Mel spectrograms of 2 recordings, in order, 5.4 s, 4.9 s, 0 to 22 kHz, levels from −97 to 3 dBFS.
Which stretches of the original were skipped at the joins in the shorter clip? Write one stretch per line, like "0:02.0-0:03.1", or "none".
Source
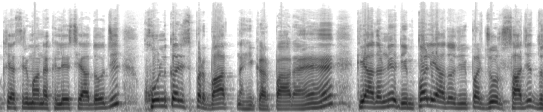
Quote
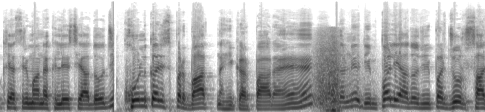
0:01.1-0:01.3
0:03.6-0:03.7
